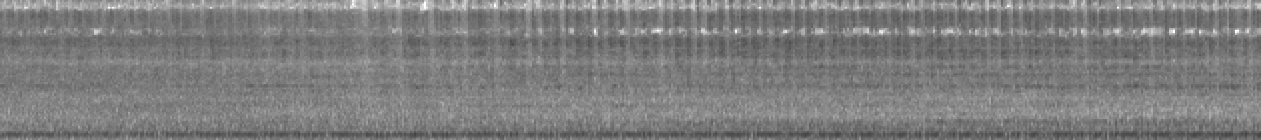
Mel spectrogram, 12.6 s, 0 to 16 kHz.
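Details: 1970 Pontiac with iron heads and Rhoads flat-tappet lifters while cruising: deep steady V8 drone with a light even lifter clatter; normal solid flat-tappet sound, nothing wrong.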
